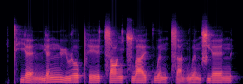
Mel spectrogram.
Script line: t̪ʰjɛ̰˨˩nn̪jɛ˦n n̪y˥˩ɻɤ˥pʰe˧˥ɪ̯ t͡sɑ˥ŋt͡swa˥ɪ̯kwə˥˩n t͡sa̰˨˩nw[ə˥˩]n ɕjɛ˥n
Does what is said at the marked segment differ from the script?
no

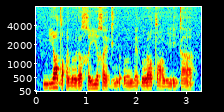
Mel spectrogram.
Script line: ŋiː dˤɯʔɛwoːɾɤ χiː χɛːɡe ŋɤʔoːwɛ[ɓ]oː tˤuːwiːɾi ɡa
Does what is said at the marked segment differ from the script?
no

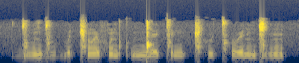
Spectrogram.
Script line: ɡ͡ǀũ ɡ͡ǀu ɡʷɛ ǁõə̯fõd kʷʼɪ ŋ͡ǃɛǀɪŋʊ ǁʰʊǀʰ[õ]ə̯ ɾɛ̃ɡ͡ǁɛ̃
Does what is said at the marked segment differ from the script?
yes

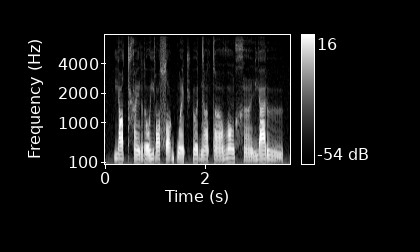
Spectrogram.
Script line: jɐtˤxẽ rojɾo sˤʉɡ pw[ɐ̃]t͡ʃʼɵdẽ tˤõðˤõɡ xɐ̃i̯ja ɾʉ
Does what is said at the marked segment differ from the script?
no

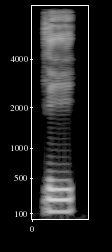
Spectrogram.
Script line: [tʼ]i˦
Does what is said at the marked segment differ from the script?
yes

